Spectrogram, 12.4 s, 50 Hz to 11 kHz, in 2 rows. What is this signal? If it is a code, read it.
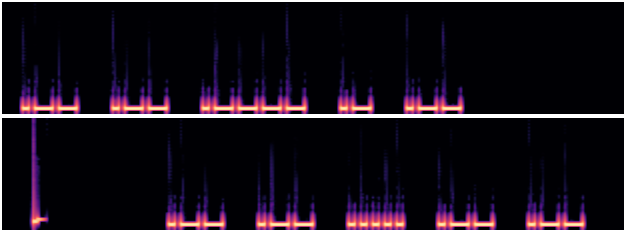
Morse code, heard as a keyed tone, about 19 wpm, spaced as for 14 wpm, 700 Hz. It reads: WW1AW WW5WW
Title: 128 Lesson 21g - Number 6 - Call Signs 20wpm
